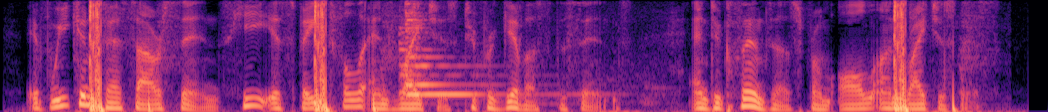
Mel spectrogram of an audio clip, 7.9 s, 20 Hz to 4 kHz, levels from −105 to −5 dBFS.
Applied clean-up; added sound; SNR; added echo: none; Fart + Bowed string instrument; 1 dB; none.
